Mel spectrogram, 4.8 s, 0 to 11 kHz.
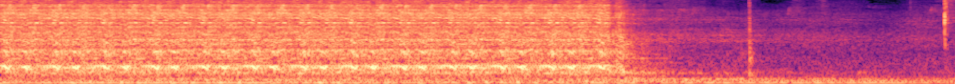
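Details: John Deere X304 lawn mower with 412.4 hours, sat about two years with likely stale gas, cranked at full throttle and full choke: steady starter churning about four per second for three seconds, never fires. Cranks but no start.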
